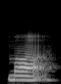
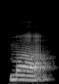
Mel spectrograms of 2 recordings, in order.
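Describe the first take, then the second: First: The pitch is low, flat and deep. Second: The same.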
